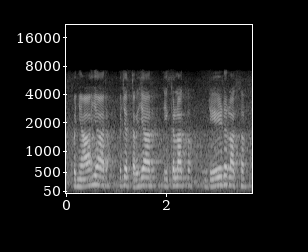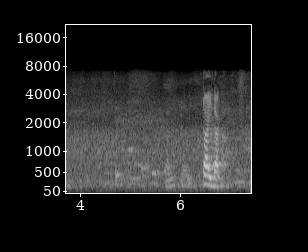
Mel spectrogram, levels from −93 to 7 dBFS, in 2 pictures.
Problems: constant background noise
